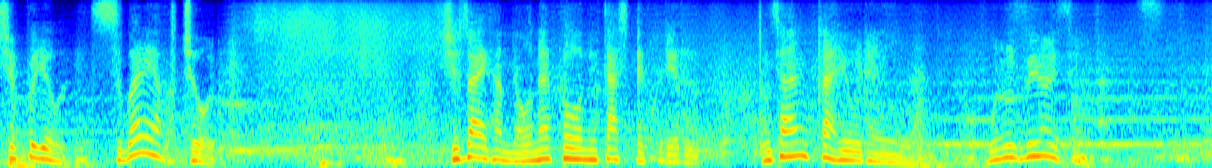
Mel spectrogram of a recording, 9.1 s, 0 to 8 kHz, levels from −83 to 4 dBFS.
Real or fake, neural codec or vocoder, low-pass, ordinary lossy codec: fake; codec, 16 kHz, 0.5 kbps, FunCodec, trained on Chinese and English, 25 frames a second; none; none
